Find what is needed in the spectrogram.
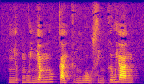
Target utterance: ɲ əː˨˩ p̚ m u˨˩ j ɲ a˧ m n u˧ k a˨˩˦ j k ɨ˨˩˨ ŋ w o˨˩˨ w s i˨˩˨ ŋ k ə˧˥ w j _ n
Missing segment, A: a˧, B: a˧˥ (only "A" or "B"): A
